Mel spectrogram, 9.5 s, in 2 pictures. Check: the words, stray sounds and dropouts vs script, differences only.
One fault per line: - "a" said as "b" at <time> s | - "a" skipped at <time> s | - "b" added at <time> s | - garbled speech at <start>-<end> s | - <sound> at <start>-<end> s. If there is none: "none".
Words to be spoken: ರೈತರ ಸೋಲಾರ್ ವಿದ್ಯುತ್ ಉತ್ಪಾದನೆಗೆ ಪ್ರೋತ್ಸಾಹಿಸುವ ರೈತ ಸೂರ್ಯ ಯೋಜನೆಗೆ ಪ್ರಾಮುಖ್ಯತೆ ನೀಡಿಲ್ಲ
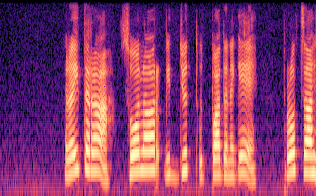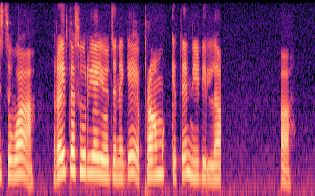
none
